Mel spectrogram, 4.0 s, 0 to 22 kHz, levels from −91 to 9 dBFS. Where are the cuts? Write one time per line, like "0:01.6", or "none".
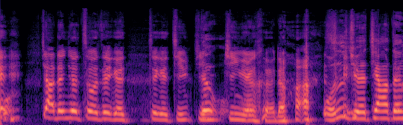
0:01.9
